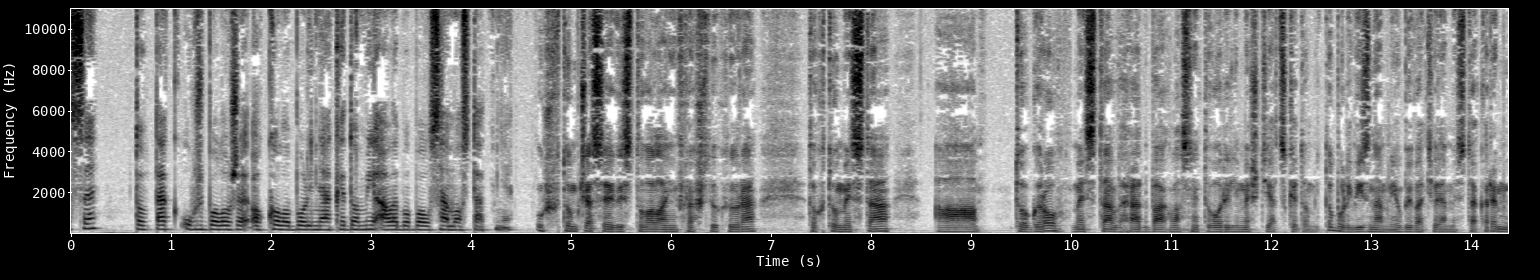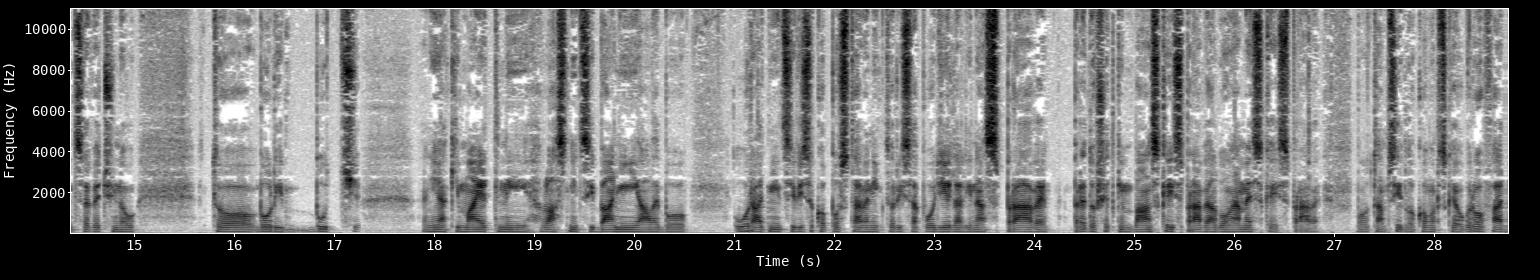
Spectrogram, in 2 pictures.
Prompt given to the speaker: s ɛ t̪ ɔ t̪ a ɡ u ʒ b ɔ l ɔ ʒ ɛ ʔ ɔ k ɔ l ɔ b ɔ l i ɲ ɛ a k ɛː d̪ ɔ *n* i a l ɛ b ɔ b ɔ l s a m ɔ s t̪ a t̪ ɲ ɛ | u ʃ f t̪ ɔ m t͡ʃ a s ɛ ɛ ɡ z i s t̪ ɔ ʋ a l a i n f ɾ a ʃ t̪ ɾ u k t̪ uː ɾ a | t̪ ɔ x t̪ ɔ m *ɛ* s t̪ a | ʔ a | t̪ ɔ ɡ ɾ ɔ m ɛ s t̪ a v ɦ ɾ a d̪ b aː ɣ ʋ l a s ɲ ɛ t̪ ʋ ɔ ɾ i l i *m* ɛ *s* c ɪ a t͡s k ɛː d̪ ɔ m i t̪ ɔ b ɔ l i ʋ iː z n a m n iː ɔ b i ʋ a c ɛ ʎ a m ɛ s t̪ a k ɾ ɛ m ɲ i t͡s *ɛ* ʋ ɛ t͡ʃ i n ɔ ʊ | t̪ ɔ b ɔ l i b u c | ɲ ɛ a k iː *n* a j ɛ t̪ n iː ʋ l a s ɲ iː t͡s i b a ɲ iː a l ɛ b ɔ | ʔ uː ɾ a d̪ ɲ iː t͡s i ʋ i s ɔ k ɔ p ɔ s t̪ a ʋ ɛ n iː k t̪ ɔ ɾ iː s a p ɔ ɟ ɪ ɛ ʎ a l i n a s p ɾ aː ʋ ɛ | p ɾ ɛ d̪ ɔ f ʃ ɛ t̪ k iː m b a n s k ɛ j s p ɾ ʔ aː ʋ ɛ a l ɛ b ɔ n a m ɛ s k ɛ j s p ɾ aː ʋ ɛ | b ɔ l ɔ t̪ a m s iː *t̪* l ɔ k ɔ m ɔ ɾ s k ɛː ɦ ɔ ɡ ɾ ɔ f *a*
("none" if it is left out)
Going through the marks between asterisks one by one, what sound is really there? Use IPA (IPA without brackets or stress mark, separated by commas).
m, ɛ, m, ʃ, ɛ, m, d̪, a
